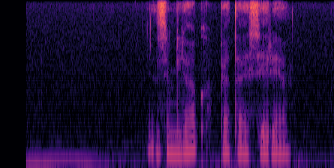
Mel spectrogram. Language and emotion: Russian, neutral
